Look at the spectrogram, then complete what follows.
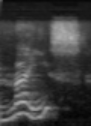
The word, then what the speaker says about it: maïs: But if you have the two dots, that means that you need to separate those letters when you are pronouncing them.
